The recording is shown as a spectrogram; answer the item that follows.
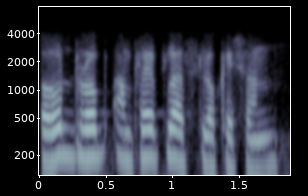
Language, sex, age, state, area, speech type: Bodo, male, 18-30, Assam, urban, conversation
